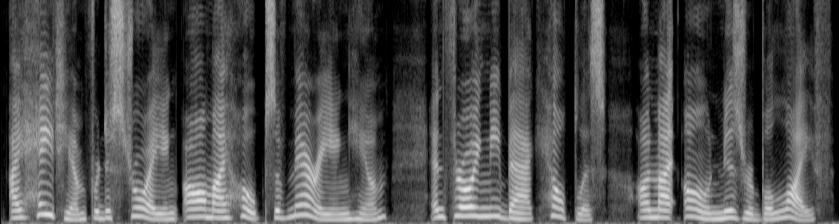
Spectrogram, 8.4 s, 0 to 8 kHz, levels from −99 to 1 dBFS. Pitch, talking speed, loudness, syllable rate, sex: 245 Hz, 150 wpm, -19 LUFS, 4.0 syllables/s, female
